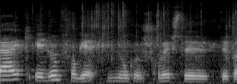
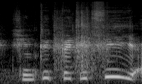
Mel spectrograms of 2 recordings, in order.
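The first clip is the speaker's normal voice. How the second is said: put-on high-pitched little-girl voice, about to giggle; jokey confession in a raised childlike voice; playful little girl; 7 semitones higher than usual. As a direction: pipe up like a small child, mock-childish. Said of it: "je suis une vraie enfant".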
